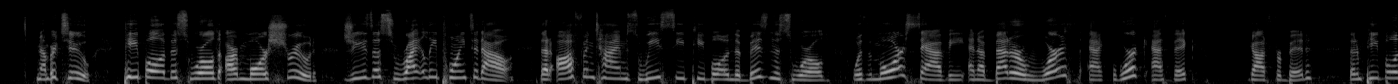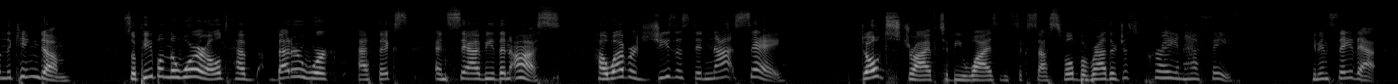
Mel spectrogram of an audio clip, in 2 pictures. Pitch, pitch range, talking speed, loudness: 255 Hz, 215-300 Hz, 160 wpm, -35 LUFS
